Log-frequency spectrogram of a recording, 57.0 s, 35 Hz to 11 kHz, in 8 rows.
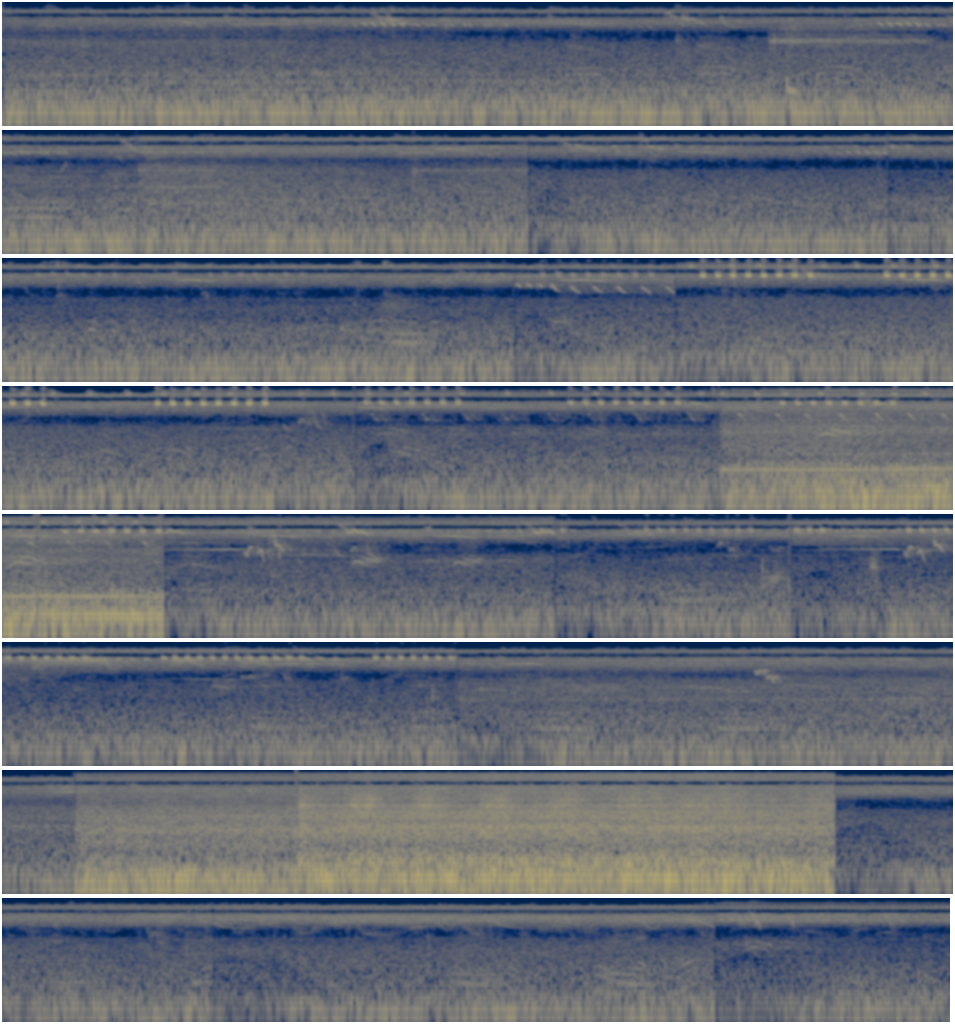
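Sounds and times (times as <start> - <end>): insect drone: 0.0 - 57.0
pulsed insect chirping trills: 17.6 - 39.6
low hum: 26.8 - 29.8, 43.4 - 49.0.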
